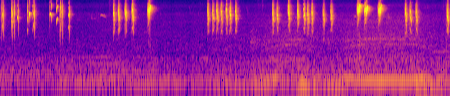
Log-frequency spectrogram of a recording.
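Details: Mottled-plumaged ninja sunbird singing persistently, its song filled with house sparrow phrases: bursts of sharp, high chirps in quick clusters, pausing between groups, with a few thin whistled notes over faint low background hum.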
